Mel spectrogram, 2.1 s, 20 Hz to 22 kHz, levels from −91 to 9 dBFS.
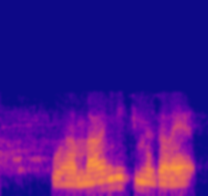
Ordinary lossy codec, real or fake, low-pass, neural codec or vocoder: Opus, 16 kbps; real; 3.6 kHz; none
